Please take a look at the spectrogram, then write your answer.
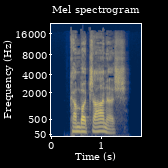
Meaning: of Cambodia; Cambodian; Khmer
- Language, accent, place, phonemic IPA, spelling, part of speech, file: German, Germany, Berlin, /kambɔˈdʒaːnɪʃ/, kambodschanisch, adjective, De-kambodschanisch.ogg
